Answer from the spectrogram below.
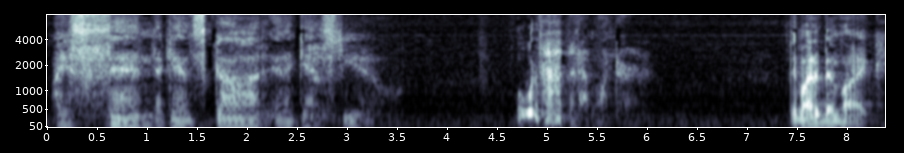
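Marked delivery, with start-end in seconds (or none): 0.0-3.2 tearful hushed whisper, slow; crying. Retold or imitated. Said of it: "and he's crying". 4.7-5.8 softer, higher hushed question; hushed wondering. Shown as a demonstration. Repeated question, now hushed.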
